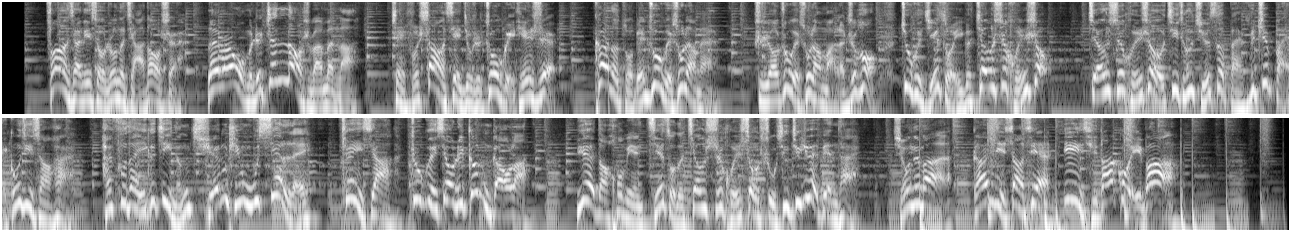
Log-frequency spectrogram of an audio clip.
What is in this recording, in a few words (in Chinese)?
信息流游戏; 道士捉鬼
